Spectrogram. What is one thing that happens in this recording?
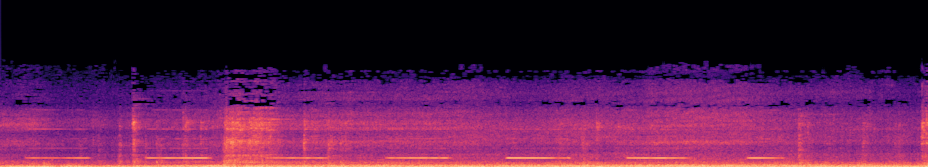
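A backhoe's reversing alarm beeps steadily.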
